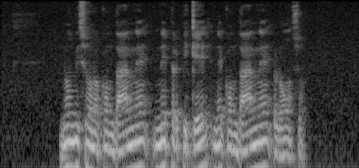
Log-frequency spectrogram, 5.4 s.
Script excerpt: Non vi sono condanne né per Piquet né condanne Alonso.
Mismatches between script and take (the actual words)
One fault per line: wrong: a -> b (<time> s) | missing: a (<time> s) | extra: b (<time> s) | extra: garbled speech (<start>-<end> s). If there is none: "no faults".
no faults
